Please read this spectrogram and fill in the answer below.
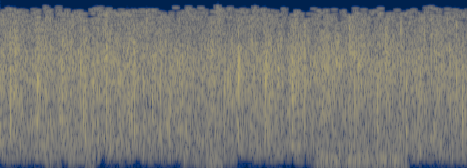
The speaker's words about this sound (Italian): Facciamo un applauso meraviglioso al Signore Gesù.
